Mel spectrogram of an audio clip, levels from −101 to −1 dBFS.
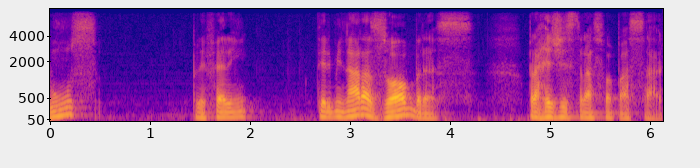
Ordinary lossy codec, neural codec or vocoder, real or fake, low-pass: none; none; real; 7.2 kHz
